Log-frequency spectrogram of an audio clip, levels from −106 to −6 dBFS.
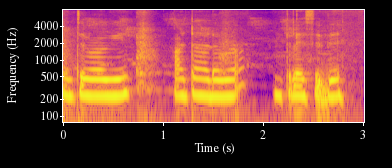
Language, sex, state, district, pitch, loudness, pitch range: Kannada, female, Karnataka, Bidar, 225 Hz, -13 LUFS, 220-235 Hz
